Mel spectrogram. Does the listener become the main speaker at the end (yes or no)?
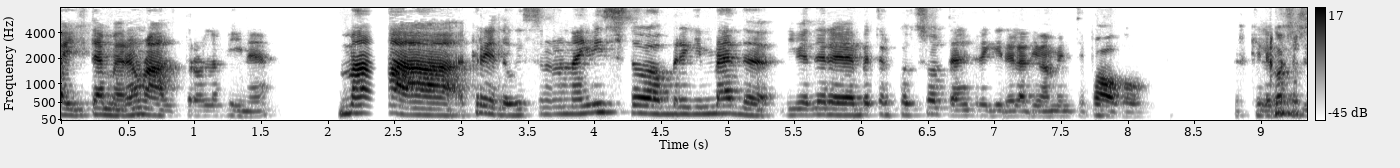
yes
